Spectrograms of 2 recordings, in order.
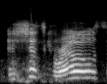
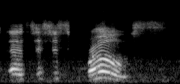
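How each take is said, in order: First: Said in the usual way. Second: "gross" stretched slowly with a rising end; slow, disgusted "It's, it's just gross"; drawn-out disgust. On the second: Real, not acted. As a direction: linger on "gross", drawing it out slowly.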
